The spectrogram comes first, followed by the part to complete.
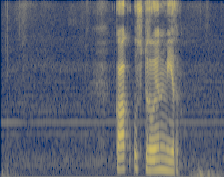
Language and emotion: Russian, neutral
